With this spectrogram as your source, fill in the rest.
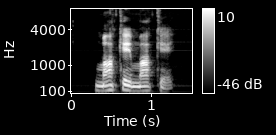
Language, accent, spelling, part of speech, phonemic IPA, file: English, US, Makemake, proper noun, /ˈmɑ.keˈmɑke/, En-us-Makemake.ogg
- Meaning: 1. The creator deity in the mythology of Easter Island 2. A dwarf planet orbiting in the Kuiper belt, discovered in 2005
